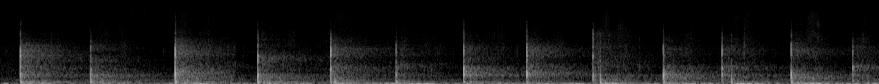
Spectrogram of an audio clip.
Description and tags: Walking up a stairwell in a hollow stairwell.
footsteps, walk, marble, steps, stereo, cloth, reverb, stairs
